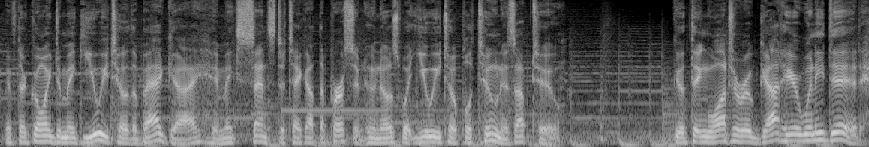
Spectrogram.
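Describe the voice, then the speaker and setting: An actor playing a composed, supportive male squadmate who speaks in a measured way in a video game. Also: fairly low pitch, music in the background, natural voice. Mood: analytical. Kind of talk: video game cutscene acting.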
